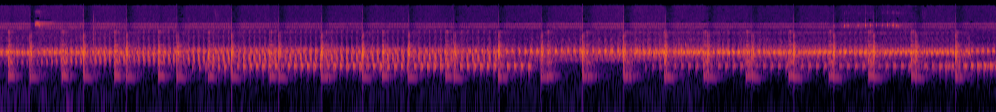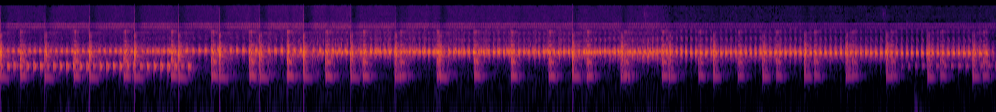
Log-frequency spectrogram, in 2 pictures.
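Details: Chaotic evening symphony of frogs, toads and treefrogs at a pond by a house; a steady trill under rapid clicks about four per second, with lower pulsed trains coming and going.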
